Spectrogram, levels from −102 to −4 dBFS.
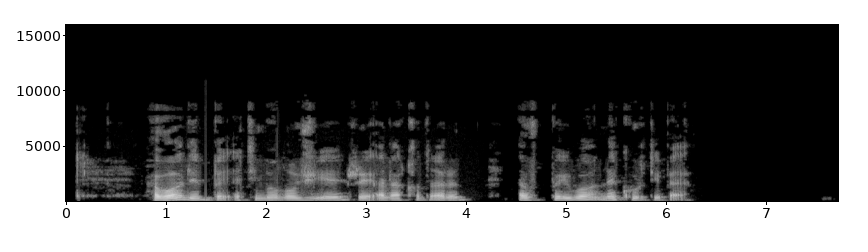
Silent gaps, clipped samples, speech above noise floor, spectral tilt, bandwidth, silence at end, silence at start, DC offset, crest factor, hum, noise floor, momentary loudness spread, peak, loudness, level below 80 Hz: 4.42-4.52 s, 4.80-4.85 s; under 0.1%; 28 dB; -6.5 dB/octave; 9.2 kHz; 1.5 s; 0.1 s; under 0.1%; 22 dB; none; -58 dBFS; 13 LU; -10 dBFS; -31 LUFS; -78 dBFS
